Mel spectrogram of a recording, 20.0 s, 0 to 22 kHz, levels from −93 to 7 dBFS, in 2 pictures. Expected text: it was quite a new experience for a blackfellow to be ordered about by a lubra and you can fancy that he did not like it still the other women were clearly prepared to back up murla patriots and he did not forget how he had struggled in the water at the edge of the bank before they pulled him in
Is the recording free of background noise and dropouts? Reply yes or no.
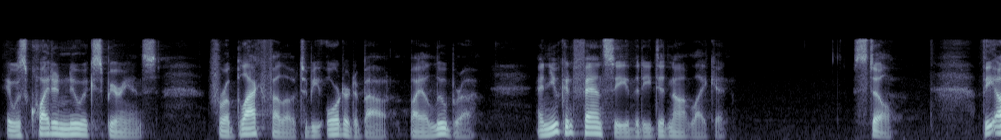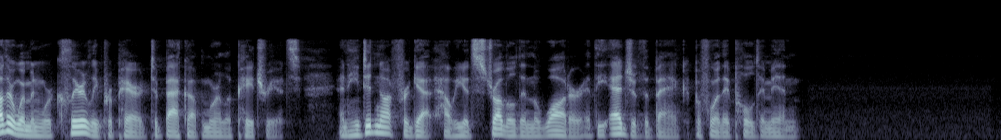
yes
